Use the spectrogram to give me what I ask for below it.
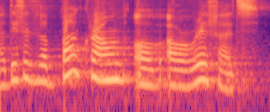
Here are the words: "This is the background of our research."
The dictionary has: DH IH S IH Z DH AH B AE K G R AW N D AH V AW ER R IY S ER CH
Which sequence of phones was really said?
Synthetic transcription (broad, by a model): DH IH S IH Z DH AH B AE K G R AW N D AH V AW ER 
